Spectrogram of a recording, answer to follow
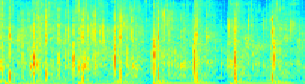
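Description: A group of women clapping their hands in a dense burst of applause.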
